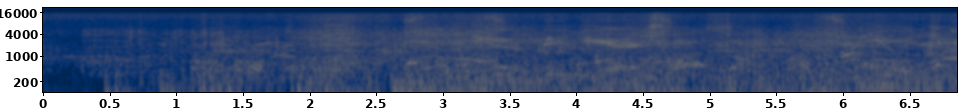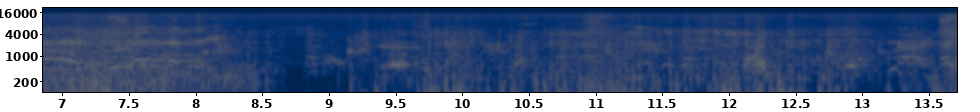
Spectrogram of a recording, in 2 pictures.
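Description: Small creatures shriek and chatter in a crowd.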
